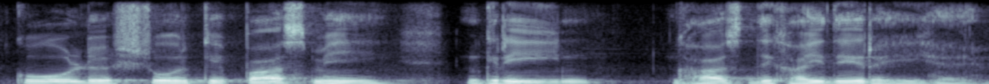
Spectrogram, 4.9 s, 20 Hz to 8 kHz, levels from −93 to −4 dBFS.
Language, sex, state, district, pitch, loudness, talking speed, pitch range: Hindi, male, Uttar Pradesh, Lalitpur, 130 Hz, -15 LUFS, 135 wpm, 125-150 Hz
